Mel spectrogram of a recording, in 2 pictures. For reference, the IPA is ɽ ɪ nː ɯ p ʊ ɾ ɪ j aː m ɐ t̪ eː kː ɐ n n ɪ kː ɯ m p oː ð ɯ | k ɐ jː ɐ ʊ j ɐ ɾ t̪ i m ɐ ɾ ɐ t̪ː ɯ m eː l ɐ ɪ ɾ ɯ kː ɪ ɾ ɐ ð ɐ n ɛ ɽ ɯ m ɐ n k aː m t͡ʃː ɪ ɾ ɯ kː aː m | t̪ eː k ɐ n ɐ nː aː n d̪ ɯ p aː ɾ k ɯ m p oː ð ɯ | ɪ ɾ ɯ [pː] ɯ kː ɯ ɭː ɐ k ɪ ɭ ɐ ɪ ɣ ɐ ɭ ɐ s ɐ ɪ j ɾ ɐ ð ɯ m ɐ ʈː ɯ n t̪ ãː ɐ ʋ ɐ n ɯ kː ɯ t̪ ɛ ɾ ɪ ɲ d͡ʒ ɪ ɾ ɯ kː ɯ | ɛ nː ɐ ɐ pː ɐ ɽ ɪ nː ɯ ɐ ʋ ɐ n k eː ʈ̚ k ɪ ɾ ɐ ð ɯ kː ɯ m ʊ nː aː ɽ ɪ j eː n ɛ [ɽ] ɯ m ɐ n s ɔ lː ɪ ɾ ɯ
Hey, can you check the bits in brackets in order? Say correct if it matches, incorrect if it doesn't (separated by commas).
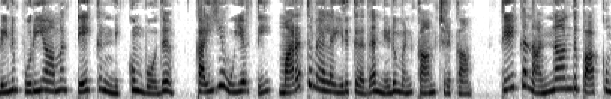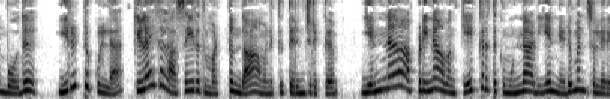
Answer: incorrect, correct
